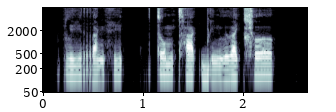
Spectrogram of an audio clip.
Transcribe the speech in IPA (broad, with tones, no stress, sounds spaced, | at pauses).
p l iː˦˥ r a˨˩ ŋ h i˥˩ t̚ | t o˥˩ m tʰ a˦˥ k̚ b i˨˩ n l ɯ˦˥ a̯ t͡ɕʰ ɤː˥˩ k̚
